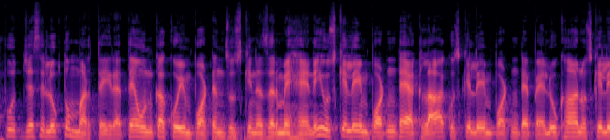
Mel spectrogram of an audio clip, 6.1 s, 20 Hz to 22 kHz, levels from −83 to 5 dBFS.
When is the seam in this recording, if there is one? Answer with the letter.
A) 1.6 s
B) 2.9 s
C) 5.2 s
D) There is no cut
D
